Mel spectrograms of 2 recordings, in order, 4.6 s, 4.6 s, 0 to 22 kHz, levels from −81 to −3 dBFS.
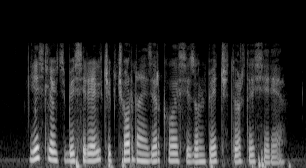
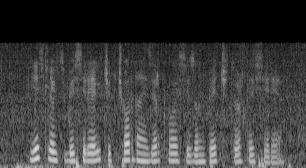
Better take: first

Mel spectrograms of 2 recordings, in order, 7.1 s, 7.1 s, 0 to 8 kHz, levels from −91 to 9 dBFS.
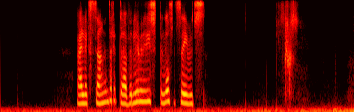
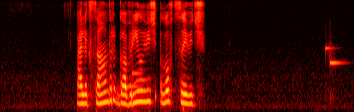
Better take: second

